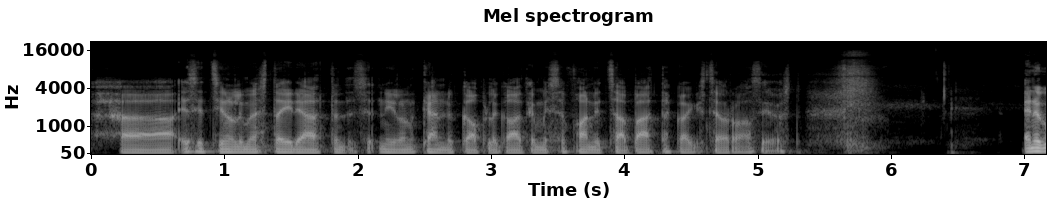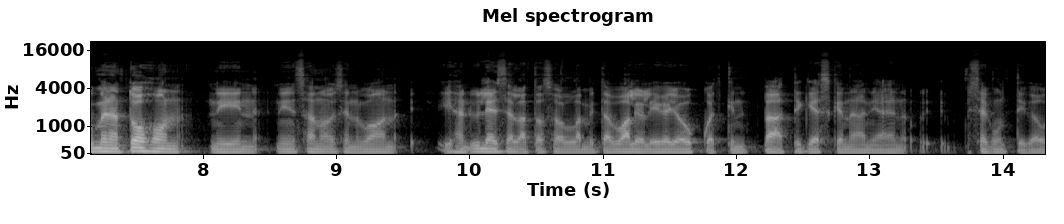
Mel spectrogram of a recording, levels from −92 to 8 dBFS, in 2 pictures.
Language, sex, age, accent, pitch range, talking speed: Finnish, male, 20-39, native, 85-95 Hz, 155 wpm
